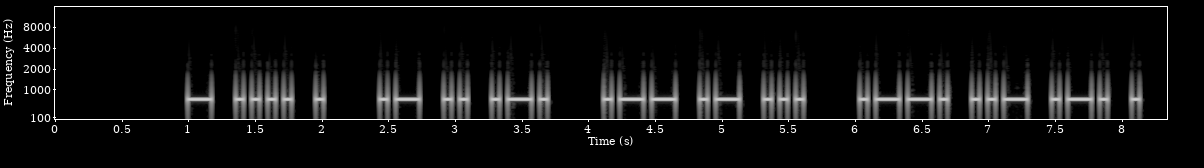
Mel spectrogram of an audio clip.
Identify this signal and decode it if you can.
Morse code, heard as a keyed tone, about 20 wpm, 700 Hz. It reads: THE AIR WAS PURE
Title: Sentences from Top 1500 Words 20wpm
